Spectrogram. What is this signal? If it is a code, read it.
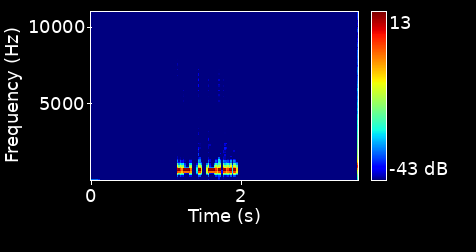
Morse code, heard as a keyed tone, about 34 wpm, 700 Hz. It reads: AE6
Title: USA Call Sign Prefixes - 35wpm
